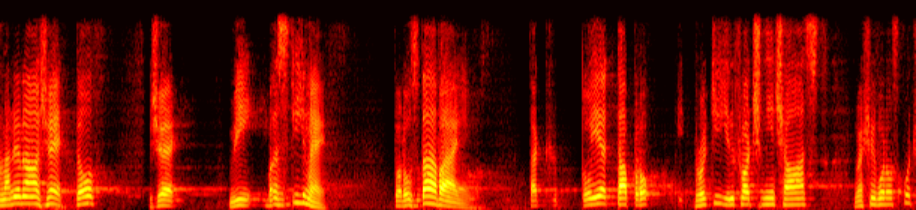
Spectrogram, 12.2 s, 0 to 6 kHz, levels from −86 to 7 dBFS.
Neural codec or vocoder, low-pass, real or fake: codec, 16 kHz, 0.5 kbps, X-Codec, HuBERT features, trained on general audio; 5.4 kHz; fake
